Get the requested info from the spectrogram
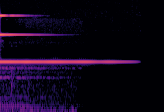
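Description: A single bright ding, struck once and ringing out with a few high, clear tones that fade away over about a second and a half.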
